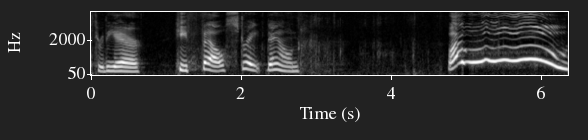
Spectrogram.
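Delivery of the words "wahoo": very high loud howling whoop. Acted. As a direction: howl it out as he falls. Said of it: "he howled".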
